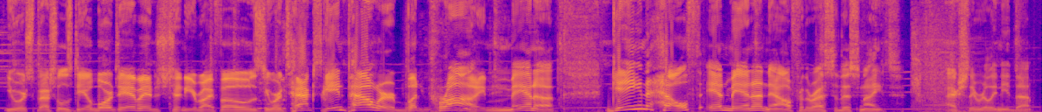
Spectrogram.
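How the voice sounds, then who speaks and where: A man's voice: medium pitch, big pitch swings, normal speed, pushed and bright. A man streaming a video game, giving casual, jokey running commentary and talking himself through play. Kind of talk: live gameplay commentary. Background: game music.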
